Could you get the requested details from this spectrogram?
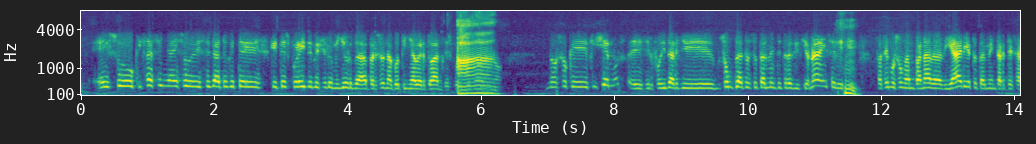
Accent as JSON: {"language": "Galician", "town": "Lugo", "region": "Galicia", "country": "Spain", "said": "Non, eu son de Lugo"}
